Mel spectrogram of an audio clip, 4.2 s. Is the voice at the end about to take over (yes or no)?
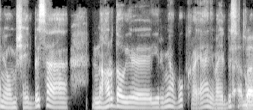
yes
